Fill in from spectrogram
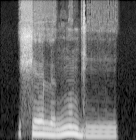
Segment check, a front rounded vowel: absent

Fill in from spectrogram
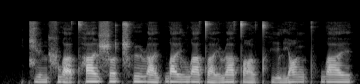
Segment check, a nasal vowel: absent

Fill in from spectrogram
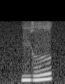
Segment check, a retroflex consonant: absent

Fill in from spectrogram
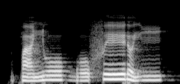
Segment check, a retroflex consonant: absent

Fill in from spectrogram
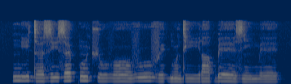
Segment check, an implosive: present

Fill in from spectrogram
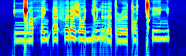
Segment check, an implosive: absent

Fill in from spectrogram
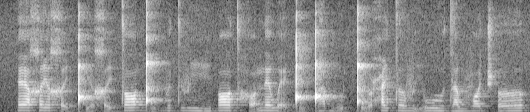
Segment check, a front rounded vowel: absent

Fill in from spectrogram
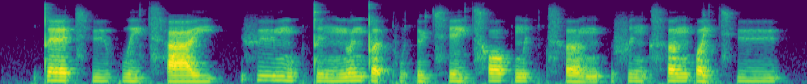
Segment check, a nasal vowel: absent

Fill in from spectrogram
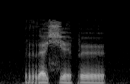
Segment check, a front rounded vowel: present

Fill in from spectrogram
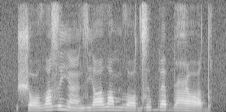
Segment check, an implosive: absent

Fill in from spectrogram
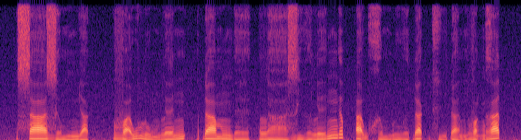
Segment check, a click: absent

